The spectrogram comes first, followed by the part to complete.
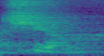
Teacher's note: ils appliquent la pointe de la langue contre le palais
